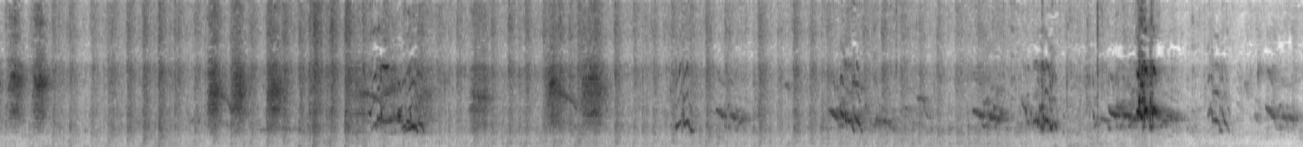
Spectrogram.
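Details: Budgerigar (Melopsittacus undulatus) chatter: busy, scratchy, overlapping bursts of high warbles and chirps with fluttering wing noise; noisy chatter used to prompt silent caged birds to sing or to tutor songbirds such as canaries and magpie-robins.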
